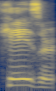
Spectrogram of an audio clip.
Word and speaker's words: Caesar: a different direction was Julius Kaiser in the correct Latin pronunciation for Caesar as it sank old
